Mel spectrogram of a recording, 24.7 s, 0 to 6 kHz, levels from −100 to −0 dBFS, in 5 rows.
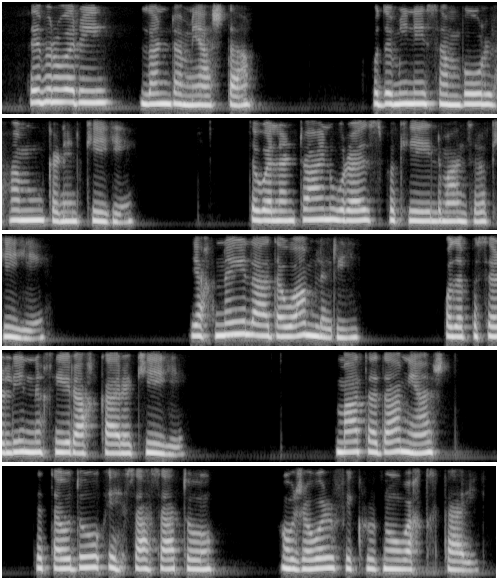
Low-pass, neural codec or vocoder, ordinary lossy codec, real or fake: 5.4 kHz; none; Opus, 64 kbps; real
